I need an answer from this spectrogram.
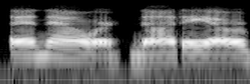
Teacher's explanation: an hour not a hour because the H is often silent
